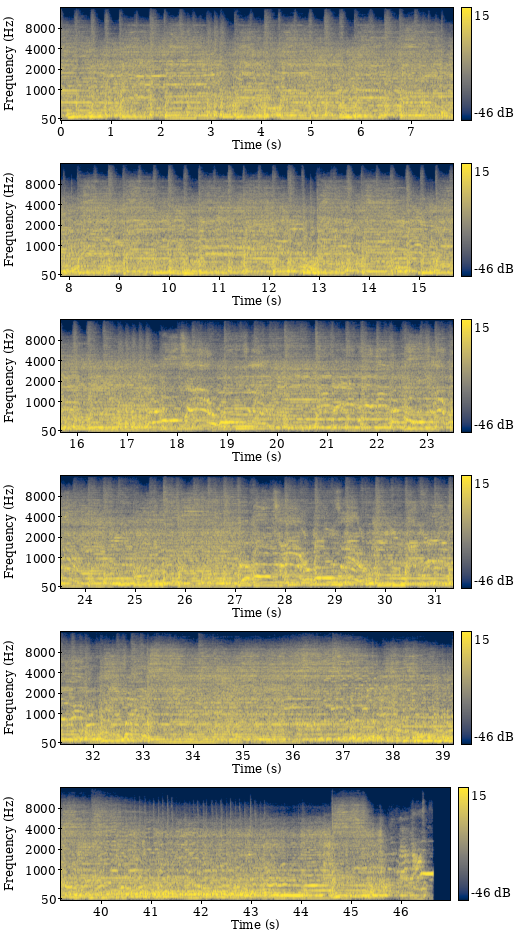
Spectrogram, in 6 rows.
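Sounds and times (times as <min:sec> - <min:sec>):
drum kit: 0:00.0 - 0:46.6
electric guitar: 0:00.0 - 0:46.6
person singing: 0:17.2 - 0:26.0, 0:26.9 - 0:33.8.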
